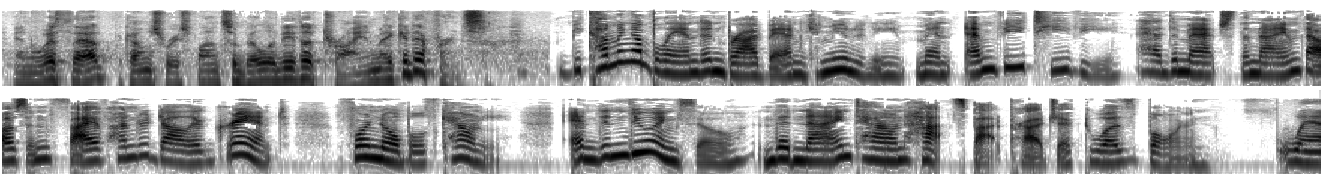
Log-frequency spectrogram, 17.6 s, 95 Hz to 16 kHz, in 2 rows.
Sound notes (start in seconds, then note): 4.1 voiceover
